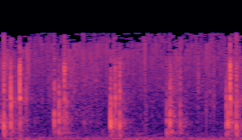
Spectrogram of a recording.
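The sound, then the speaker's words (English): Footsteps walking down a narrow passage, a few scuffing, irregularly spaced steps over a low, steady background, with no voices. “At any rate, no car can get down this narrow passage, so we can afford to walk a little till we get to a main thoroughfare.”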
